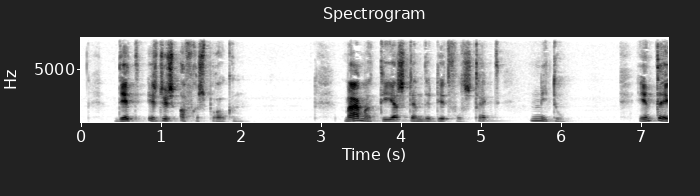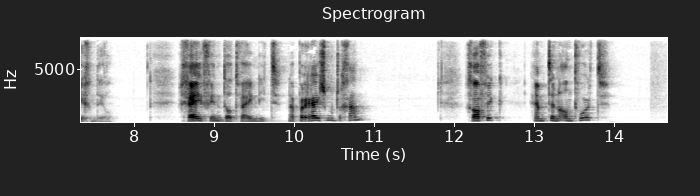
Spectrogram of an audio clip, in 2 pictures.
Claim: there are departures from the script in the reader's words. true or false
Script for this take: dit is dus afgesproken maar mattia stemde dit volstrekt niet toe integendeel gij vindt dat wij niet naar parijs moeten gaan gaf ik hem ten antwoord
false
